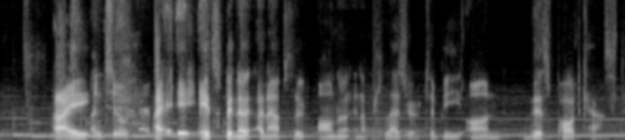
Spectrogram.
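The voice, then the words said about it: Pleasant voice with an accent. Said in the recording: “your dulcet tones and accent ... It means nice voice.”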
